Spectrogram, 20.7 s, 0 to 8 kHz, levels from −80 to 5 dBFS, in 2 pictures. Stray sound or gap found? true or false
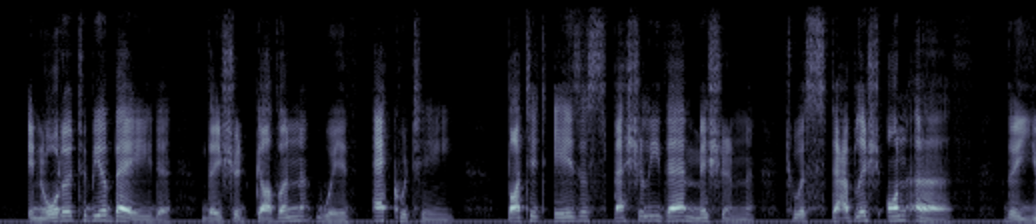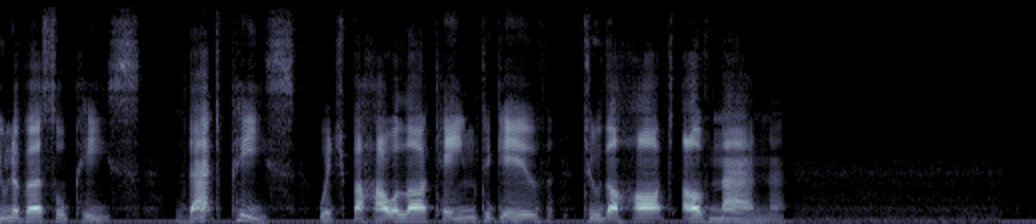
false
